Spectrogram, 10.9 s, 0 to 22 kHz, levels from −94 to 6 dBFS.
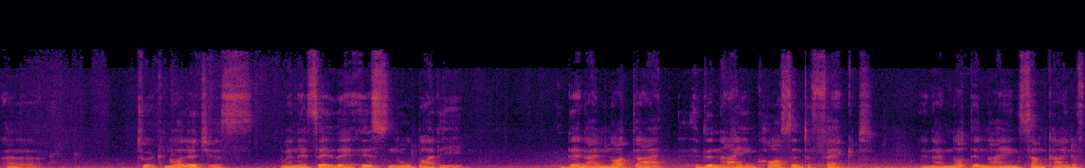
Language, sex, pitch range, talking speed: English, male, 100-130 Hz, 135 wpm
